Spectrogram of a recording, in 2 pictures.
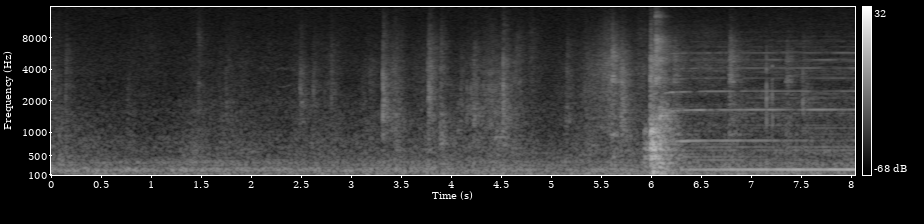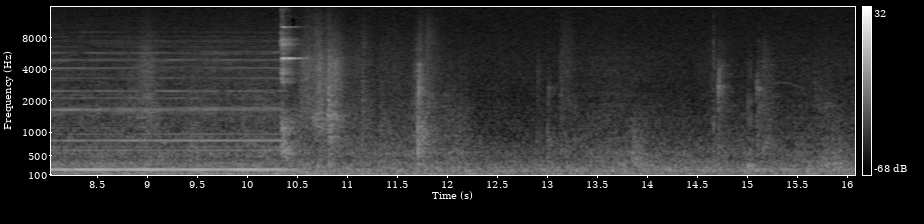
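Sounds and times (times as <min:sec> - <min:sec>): small electric motor humming: 0:06.2 - 0:10.4.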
